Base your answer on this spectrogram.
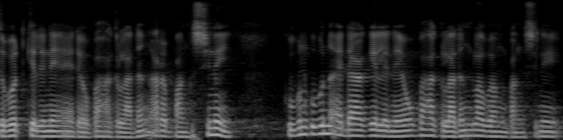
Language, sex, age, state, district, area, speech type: Bodo, male, 30-45, Assam, Udalguri, urban, spontaneous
